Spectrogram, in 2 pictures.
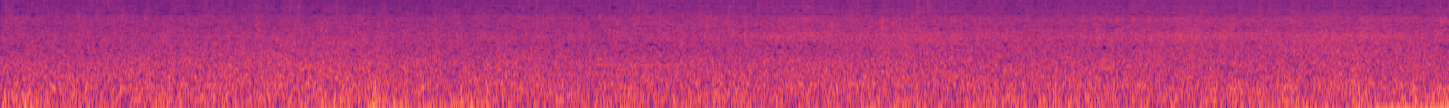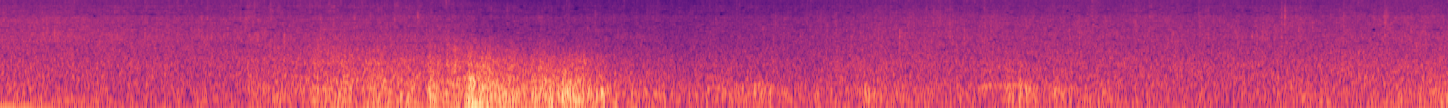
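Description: Heavy rain falling on a wet street, a steady hiss, with a low rumble of thunder that swells and fades about two-thirds of the way through.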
